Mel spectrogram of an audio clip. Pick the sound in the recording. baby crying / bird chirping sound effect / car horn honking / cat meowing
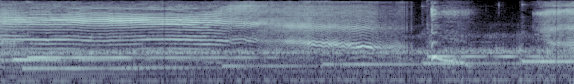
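baby crying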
